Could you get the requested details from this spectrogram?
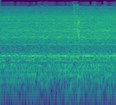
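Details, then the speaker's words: Bosch Classic washing machine motor running after repair: steady, even hum with a smooth whir and no squeak or rubbing. It works normally apart from a small door-seal leak, temporarily patched with gasket maker. "But yeah, this thing is, apart from that little leak in the seal, this thing is working. Sounds like it's working well too."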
